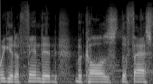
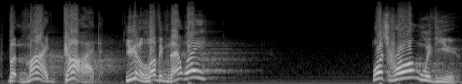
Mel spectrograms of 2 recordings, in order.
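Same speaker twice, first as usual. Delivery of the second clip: mock scorn; 7 semitones higher than usual. Onlookers mocking the woman for loving Jesus that way, higher scornful disbelief. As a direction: sneer at her devotion. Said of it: "onlookers' scorn voiced".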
